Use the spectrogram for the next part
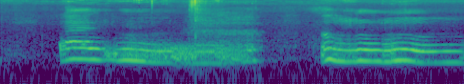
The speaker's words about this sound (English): Oh, you can hear her gurgling. She's in such a good mood today.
